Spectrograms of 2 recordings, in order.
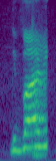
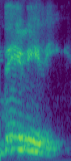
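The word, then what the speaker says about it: Deveeri: Diwari, I hope I'm pronouncing it correctly. Deviri. It's Deviri. Deviri.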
